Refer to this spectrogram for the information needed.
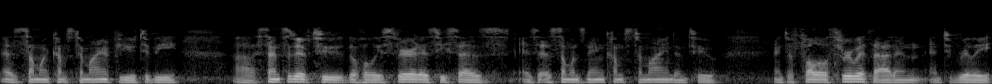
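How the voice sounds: Speaking at a fairly quick pace with few pauses, a man keeps a fairly low pitch with little pitch movement.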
